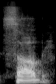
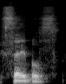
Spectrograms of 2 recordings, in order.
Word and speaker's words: Sables: try Annick Goutal's Sable, pronounce it properly, Sable in French, and for the English-speaking, Sables.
